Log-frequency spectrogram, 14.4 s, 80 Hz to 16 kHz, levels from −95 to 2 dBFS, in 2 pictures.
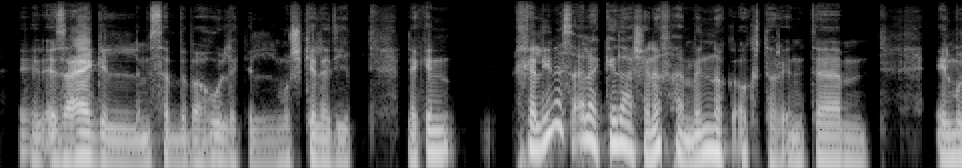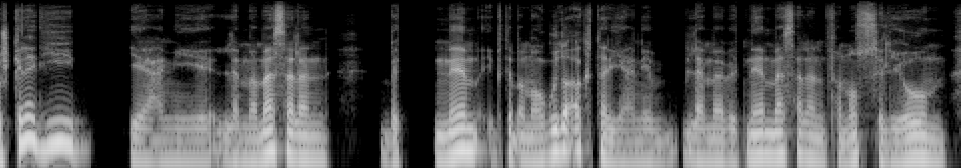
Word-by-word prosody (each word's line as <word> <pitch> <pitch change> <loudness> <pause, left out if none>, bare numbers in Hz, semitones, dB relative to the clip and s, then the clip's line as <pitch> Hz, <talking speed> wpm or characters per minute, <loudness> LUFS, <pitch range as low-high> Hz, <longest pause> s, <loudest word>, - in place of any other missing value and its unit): الإزعاج 105 +6 +4
اللي 95 -2 -3
مسبّباه 95 0 -3
لك 95 -1 -9
المشكلة 95 +3 -2
دي. 95 +1 -6 0.4
لكن 130 +6 +1 0.5
خلّيني 180 - +5
أسألك 195 - +3
كده 175 -2 +6
عشان 135 -4 +2
أفهم 155 - +2
منّك 130 +5 +3
أكتر، - - -7
أنت 100 +1 -6
آمم، 100 -2 -1 0.5
المشكلة 115 - +3
دي 170 -1 +4 0.4
يعني 95 -1 -6
لمّا 100 0 -5
مثلًا 110 -4 +2 0.4
بتنام، 130 +6 +1
بتبقى 105 -6 -6
موجودة 130 +9 +2
أكتر؟ 120 -6 -2
يعني 90 +1 -7
لمّا 100 -2 -3
بتنام 110 +5 -1
مثلًا 115 -3 -1
في 90 - -8
نُص 105 +2 -4
اليوم 95 +1 0
105 Hz, 135 wpm, -23 LUFS, 95-125 Hz, 0.5 s, كده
